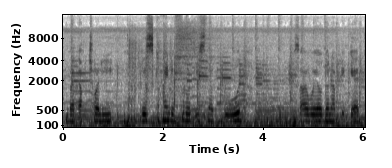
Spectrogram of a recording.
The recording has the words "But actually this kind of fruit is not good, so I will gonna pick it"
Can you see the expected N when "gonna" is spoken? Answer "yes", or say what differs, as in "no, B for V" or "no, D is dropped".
yes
